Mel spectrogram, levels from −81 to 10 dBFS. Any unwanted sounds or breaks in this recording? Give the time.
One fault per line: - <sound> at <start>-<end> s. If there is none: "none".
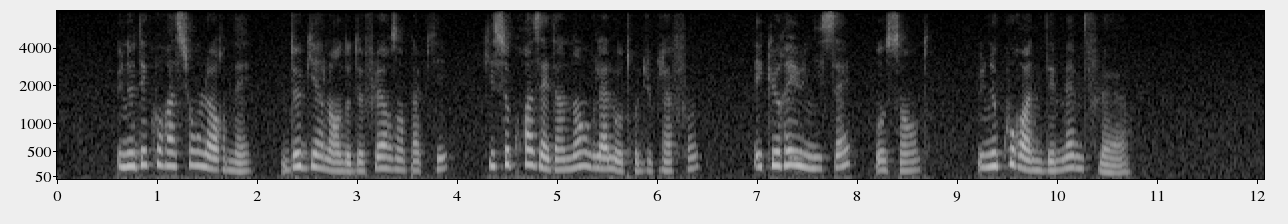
none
